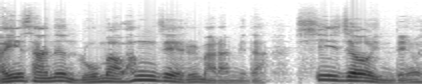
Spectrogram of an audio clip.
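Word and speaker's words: Caesar: 이사는 로마 황제를 말합니다 씨저 인데요 시저의 영어 스펠링을 이제 아마 그냥 이렇게 발음이 되는 대로 예전에 번역을 하다보니 가이사 라고 번역을 한 것 같은데요 이 사람이 로마 황제에게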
